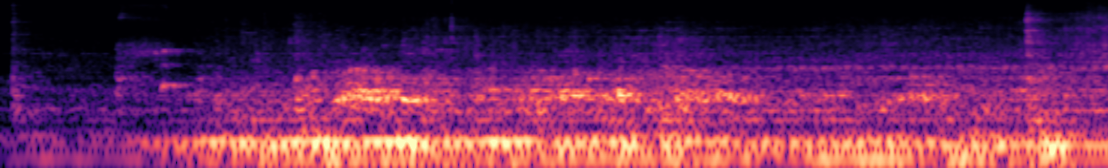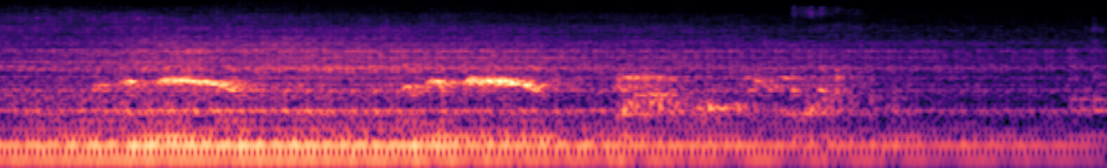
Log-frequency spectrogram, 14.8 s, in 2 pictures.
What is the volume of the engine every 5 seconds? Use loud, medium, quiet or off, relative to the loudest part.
medium, loud, loud.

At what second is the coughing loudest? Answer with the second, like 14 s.
13 s.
